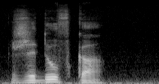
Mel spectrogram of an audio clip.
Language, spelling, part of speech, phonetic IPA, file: Polish, Żydówka, noun, [ʒɨˈdufka], Pl-Żydówka.ogg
